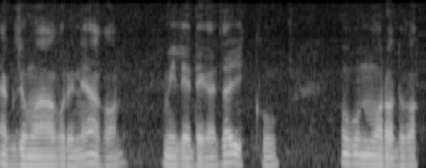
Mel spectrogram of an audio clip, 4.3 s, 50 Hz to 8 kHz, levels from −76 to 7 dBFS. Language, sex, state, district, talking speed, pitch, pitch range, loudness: Chakma, male, Tripura, Dhalai, 140 wpm, 100 Hz, 95-110 Hz, -19 LUFS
